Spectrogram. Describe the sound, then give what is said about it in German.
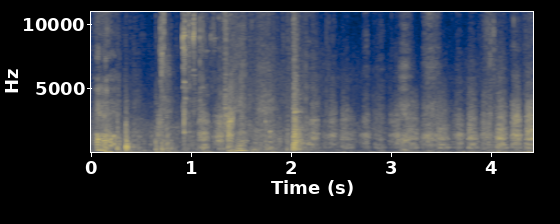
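A dog pants hard and fast, its rough breaths mixed with scuffling noises as it attacks a man at his throat, continuous throughout. “Nehmt den Hund von meiner Kehle.”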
